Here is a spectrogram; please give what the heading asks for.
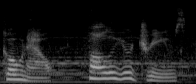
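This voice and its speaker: A kind, wise fairy-tale princess , voiced by a woman reader. She speaks solemn encouragement with a very expressive rise and fall, with music playing faintly behind. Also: medium pitch, measured pace, natural voice. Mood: kindly, solemn.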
